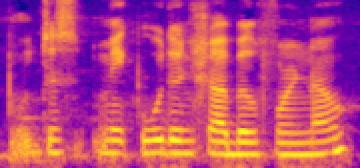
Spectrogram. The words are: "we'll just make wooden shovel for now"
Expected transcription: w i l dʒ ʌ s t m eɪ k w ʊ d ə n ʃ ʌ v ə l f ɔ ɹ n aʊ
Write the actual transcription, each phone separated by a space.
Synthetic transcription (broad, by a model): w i dʒ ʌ s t m eɪ k w ʊ d ə n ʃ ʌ b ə l f ɔ ɹ n aʊ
